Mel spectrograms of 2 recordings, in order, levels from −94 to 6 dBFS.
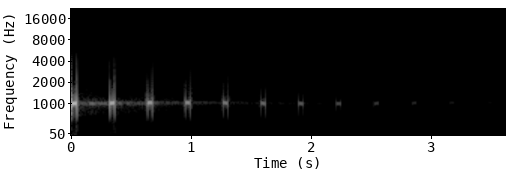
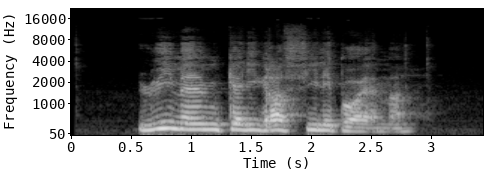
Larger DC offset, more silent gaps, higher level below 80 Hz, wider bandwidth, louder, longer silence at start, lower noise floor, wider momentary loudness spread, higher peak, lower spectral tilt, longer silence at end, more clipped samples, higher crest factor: neither; neither; second, under -90 dBFS vs -52 dBFS; second, 3.5 kHz vs 7.8 kHz; second, -40 LUFS vs -15 LUFS; second, 0 s vs 0.55 s; about the same, -61 dBFS vs -64 dBFS; first, 23 LU vs 17 LU; second, -20 dBFS vs -2 dBFS; second, 8.5 dB/octave vs -8.5 dB/octave; first, 2.3 s vs 0.6 s; neither; first, 22 dB vs 14 dB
